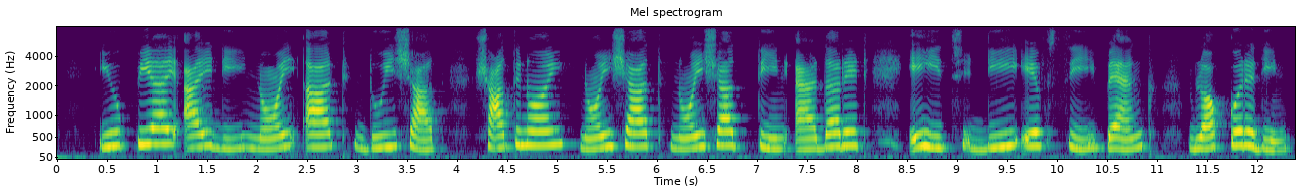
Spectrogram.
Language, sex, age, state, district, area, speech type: Bengali, female, 18-30, West Bengal, Bankura, urban, read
